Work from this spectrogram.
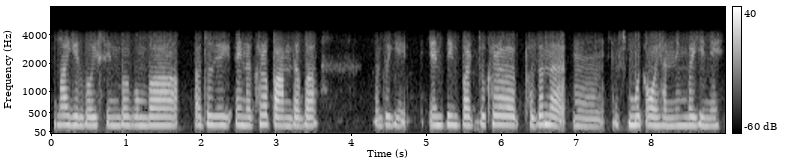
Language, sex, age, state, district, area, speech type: Manipuri, female, 18-30, Manipur, Kangpokpi, urban, conversation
